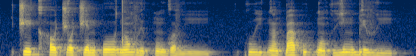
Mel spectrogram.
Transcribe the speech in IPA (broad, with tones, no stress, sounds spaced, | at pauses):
t͡ʃ eː˦ k h ɔ˧ t͡ʃ ɔ˧ t͡ʃ ɛ˧ n p oː˦ d ɔ̃˦ v e˧ kʷ ũ˨ ɡʷ a˨ v iː˨ | kʷ iː˧ ɡ ã˨ k͡p a˦ p u˦ ɡ͡b ɔ̃˧ k ɣ i˦ n ɡ͡b e˦ v i˧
